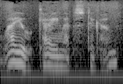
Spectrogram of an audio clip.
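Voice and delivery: soft whispered question. Acted. Watson whispering to Holmes in the dark, soft whisper. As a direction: whisper so the killer can't hear.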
